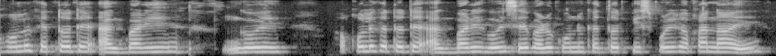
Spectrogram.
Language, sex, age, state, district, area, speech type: Assamese, female, 45-60, Assam, Udalguri, rural, spontaneous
